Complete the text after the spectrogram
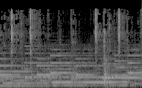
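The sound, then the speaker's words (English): Soft, irregular clacks of an antique typewriter's keys strike every fraction of a second over a steady humming, music-like background, with no voices present. “My parents gave me an antique typewriter, and it was in working order.”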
